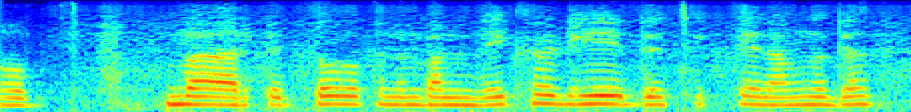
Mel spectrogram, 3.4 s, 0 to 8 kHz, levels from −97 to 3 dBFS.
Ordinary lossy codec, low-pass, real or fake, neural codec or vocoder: Opus, 16 kbps; 7.2 kHz; fake; codec, 16 kHz in and 24 kHz out, 0.6 kbps, FocalCodec, streaming, 4096 codes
